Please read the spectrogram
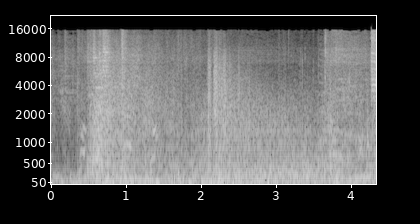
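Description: Cartoon soundtrack of booming explosions and rumbling from an erupting volcano, with loud bursts about half a second in, around two seconds in and near the end.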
